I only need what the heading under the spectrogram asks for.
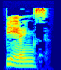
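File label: "beings", British English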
